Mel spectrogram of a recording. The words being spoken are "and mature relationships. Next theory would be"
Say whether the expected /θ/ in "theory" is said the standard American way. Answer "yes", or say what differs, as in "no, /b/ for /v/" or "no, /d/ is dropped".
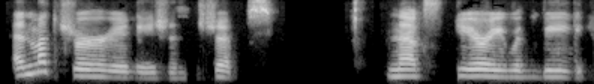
no, /t/ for /θ/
